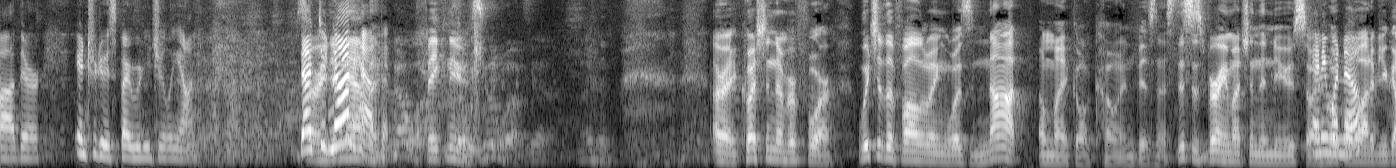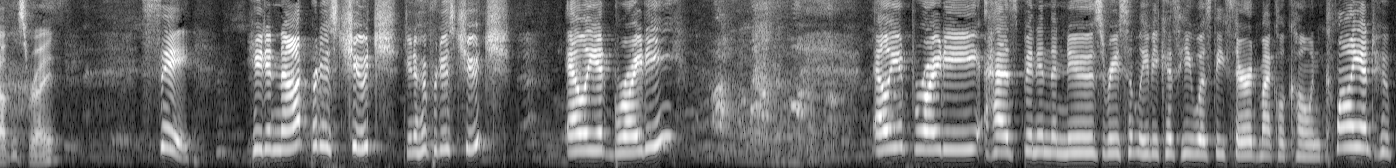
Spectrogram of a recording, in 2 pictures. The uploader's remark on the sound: We held a live taping of the Trump, Inc. Podcast at The Greene Space in New York City.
